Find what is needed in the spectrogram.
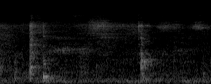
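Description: A few faint clicks with light rustling as yarn and a threading hook are handled at a rigid-heddle loom while it is being warped.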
